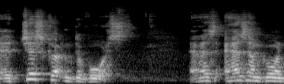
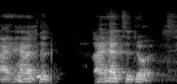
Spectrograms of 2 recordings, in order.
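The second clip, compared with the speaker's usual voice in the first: ordinary talk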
